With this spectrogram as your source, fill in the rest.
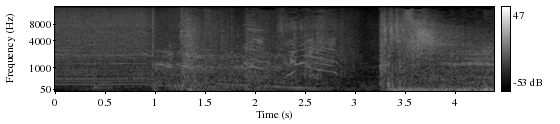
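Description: A motorbike crashes with a loud impact.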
